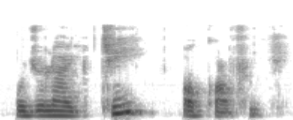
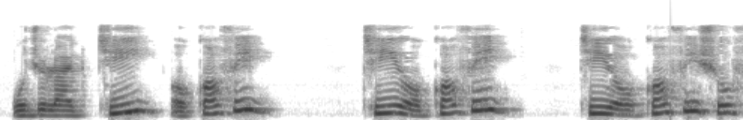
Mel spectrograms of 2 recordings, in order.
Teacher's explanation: this question ends in a fall and means both items are available and that you have to choose which one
